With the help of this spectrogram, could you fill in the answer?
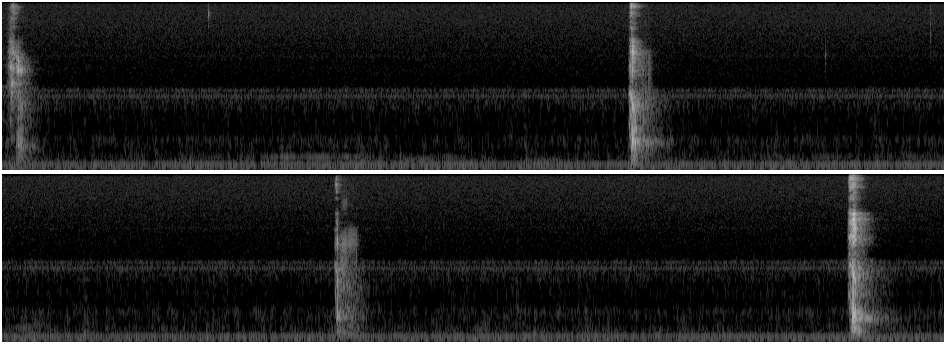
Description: i got the hiccuupppsss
